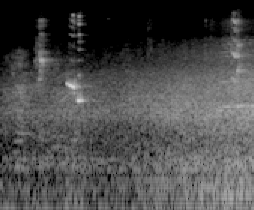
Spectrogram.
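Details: A captive grey parrot (Psittacus erithacus) at Tierpark Birkenheide, Germany, gives a soft squawk, then a quick pair of clipped whistles dropping in pitch, over a steady background hiss.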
